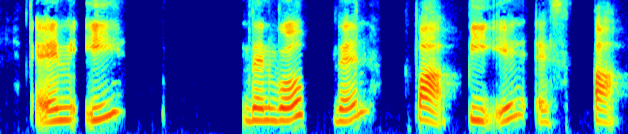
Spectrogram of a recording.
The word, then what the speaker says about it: pas: Ne, then verb, then pas, P-A-S, pas. We do not pronounce the last consonant in French, so I am pronouncing it as pas, P-A-S.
